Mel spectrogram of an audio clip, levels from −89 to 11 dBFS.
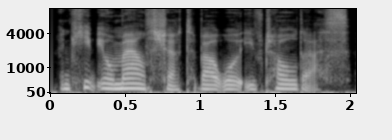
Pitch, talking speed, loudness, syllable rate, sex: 175 Hz, 295 wpm, -16 LUFS, 6.3 syllables/s, female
